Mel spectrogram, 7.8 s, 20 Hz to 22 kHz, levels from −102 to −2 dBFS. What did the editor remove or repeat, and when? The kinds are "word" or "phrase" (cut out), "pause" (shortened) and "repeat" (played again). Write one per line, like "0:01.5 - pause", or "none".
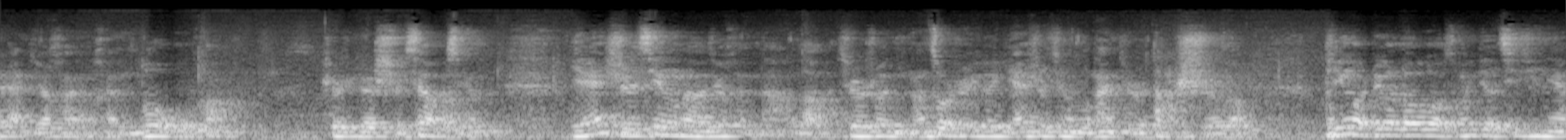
0:05.4 - word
